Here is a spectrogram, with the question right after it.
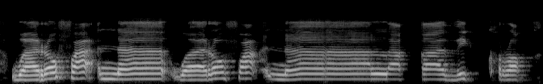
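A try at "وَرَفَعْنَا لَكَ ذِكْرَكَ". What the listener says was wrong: Nah, nyanya jangan terlalu panjang. Dua aja.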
